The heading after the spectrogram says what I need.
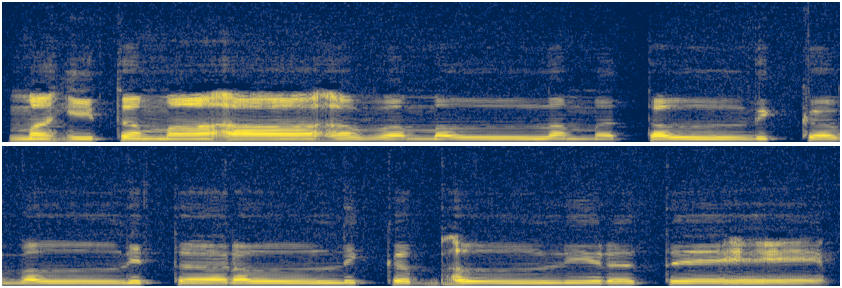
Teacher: So you notice how I'm extending the la, making it long, extending the sound there. And this time, as I extend the first consonant of the conjunction, which is la, you can hear it as I'm extending it. · Because of the nature of the consonant being extended. It's la, which is a semivowel, which is heard as it's being extended. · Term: double la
